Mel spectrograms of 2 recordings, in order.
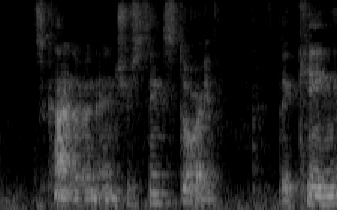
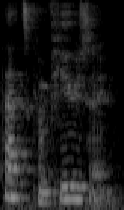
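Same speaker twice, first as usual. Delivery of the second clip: confused; 11 semitones higher, 3 dB quieter than usual. Retold or imitated. Teacher voicing own confusion.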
